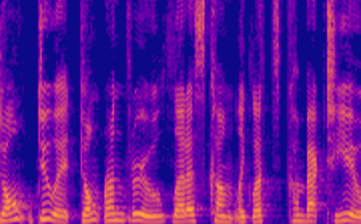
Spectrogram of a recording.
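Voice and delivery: normal talking voice

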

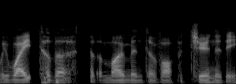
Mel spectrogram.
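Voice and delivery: hushed whisper. A player in a tabletop game gives another character's reply: whispering back. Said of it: "Harry whispers back".

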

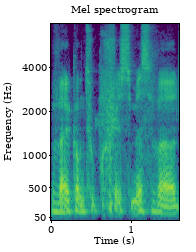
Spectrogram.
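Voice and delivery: exaggerated, played-up fake German accent. Role-play scene about christmas world, in a put-on german accent. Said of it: "I'm going to talk in the German accent".

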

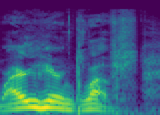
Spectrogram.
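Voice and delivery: rude, dismissive, mocking comic voice. Retelling what a former comic asked at an open mic: imitating a rude comic's voice. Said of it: "I did his voice like that".

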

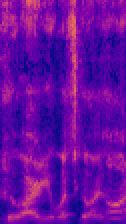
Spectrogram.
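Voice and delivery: plain

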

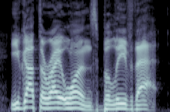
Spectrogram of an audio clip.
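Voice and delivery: normal talking voice

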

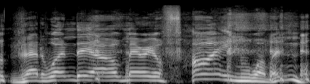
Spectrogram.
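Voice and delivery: high preaching oration, fine stretched long. Joking about a recurring dream, the speaker does a Martin Luther King impression.

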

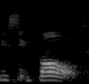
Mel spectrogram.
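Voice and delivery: bald stressed and punched out loud. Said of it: "Emphasis on bald".

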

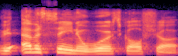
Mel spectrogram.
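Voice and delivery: put-on British accent. Retelling a golfer asking his caddy about a shot, in a put-on british accent. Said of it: "in his British voice".

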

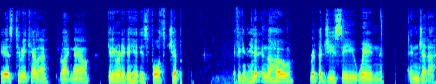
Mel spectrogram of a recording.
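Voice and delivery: fake British commentator accent. Acting out a backyard chip for the win: put-on British voice. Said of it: "You gotta do a British voice".

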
